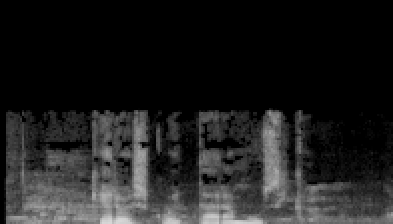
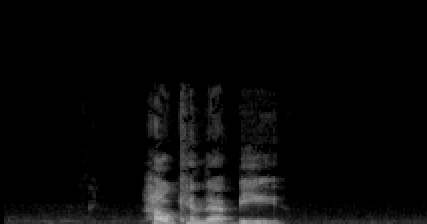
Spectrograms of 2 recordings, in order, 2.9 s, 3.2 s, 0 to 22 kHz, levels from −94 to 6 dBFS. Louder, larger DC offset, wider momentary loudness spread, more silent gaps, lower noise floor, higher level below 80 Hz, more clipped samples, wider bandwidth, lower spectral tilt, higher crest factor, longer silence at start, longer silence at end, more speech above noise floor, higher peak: first, -19 LUFS vs -32 LUFS; neither; first, 19 LU vs 12 LU; neither; second, -49 dBFS vs -76 dBFS; first, -60 dBFS vs -74 dBFS; neither; second, 11.5 kHz vs 13.5 kHz; about the same, -5 dB/octave vs -5.5 dB/octave; about the same, 18 dB vs 22 dB; second, 0.05 s vs 1.1 s; second, 0 s vs 1.15 s; second, 31 dB vs 45 dB; first, -2 dBFS vs -14 dBFS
